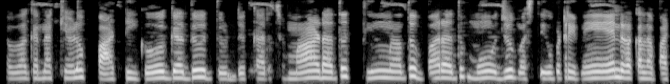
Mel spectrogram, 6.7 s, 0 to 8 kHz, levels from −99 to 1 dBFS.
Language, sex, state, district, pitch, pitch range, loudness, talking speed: Kannada, female, Karnataka, Bellary, 225 Hz, 210-235 Hz, -17 LUFS, 160 wpm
